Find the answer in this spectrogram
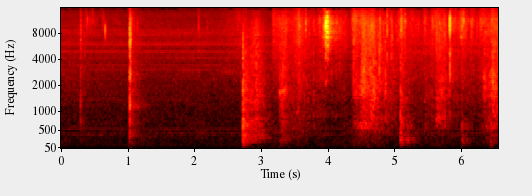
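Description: Bare hands mixing and squeezing a crumbly tapioca-starch, milk and egg dough in a plastic bowl: an irregular run of squishing and rubbing noises that starts almost three seconds in. A single sharp knock comes about a second in.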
